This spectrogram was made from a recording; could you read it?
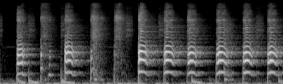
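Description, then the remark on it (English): A voice imitates a duck, making about ten loud, nasal quacks in a quick, steady rhythm, with no other talking. “So I don't know how accurate of an imitation of any particular species of duck this is, but it doesn't matter.”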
